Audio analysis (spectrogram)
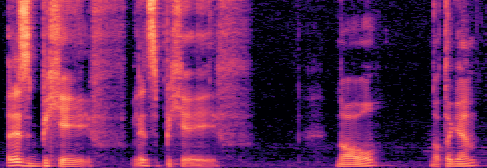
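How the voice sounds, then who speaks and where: A man's voice: lowish voice, sing-song, slow, a little mellow. A young man hosting a casual livestream, chatty and jokey as he reacts to viewers' messages. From Bulgaria. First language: Bulgarian. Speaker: livestream host. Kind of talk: casual livestream chat, reading chat aloud.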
